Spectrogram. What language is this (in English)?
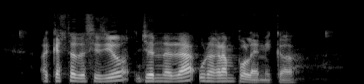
Catalan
